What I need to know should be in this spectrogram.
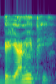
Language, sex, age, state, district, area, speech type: Urdu, male, 30-45, Delhi, South Delhi, urban, spontaneous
